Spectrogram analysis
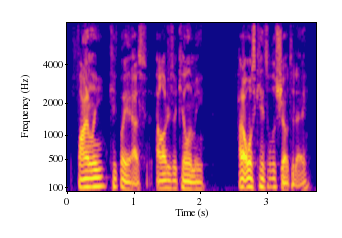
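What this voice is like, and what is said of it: Slightly nasal, congested voice. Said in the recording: “I sound a little weird. I sound a little nasally.”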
